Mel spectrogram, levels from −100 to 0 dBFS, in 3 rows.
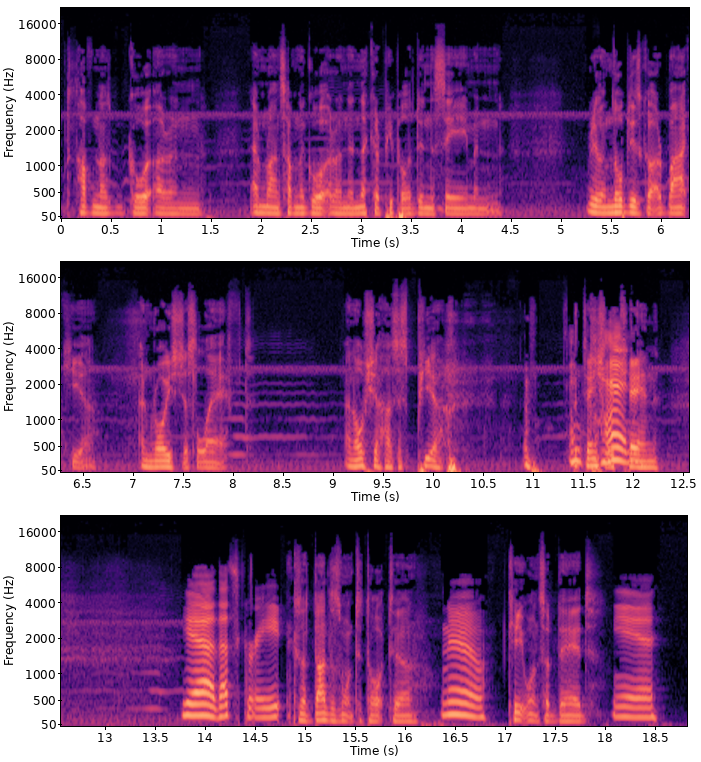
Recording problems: electrical hum; faint; until 14 s; 50 Hz, 25 dB below the speech

